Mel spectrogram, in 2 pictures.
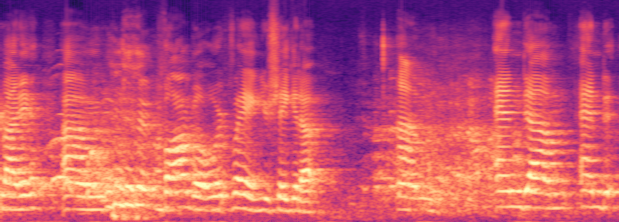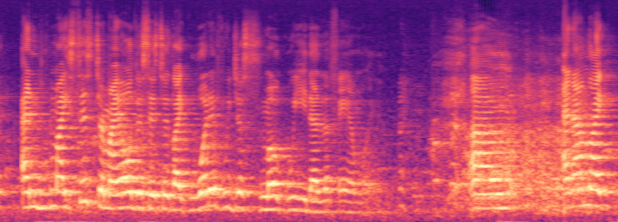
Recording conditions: live audience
